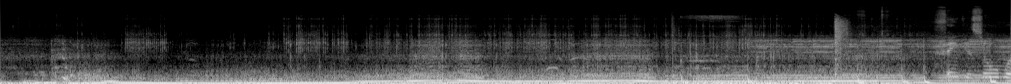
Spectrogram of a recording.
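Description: Motorcycle engine running under way, its pitch rising and falling with the throttle. Music with vocals plays over it, clearest near the end.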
